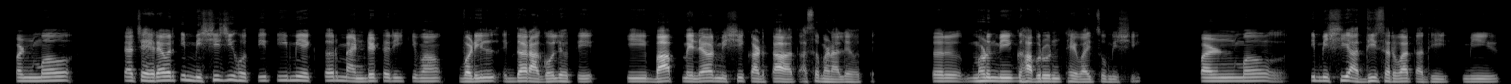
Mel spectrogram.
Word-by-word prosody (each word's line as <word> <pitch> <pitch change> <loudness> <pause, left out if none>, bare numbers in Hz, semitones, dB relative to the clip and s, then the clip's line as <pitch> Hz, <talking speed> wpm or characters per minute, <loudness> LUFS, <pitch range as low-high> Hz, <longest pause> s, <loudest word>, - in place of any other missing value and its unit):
पण 160 -1 0
मग 175 +3 +1 0.6
त्या 175 0 +1
चेहऱ्यावरती 185 +3 +2
मिशी 185 +2 -1
जी 205 +2 -2
होती 180 -1 -4
ती 195 0 -4
मी 190 0 +1
एकतर 180 +1 0
मँडेटरी 155 +2 +1
किंवा 150 0 -3 0.3
वडील 150 +3 +3
एकदा 140 +3 +4
रागवले 140 +1 +2
होते 140 -1 -4
की 140 +1 -5
"बाप 150 +3 +8
मेल्यावर 145 +2 +5
मिशी 145 +2 -3
काढतात," 135 -2 +3
असं 150 +3 -6
म्हणाले 125 -1 -2
होते. 115 0 -12 0.6
तर 150 0 +1
अ, - - -9
म्हणून 160 +3 +1
मी 155 -1 +6
घाबरून 140 -1 +1
ठेवायचो 125 -1 -3
मिशी. 120 +3 -10 0.6
पण 155 0 +3
मग 165 -1 -3 0.3
ती - - -2
मिशी 170 +2 0
आधी 160 +2 +1
सर्वात 140 -2 -1
आधी 125 +1 -7 0.2
मी 130 0 -5
150 Hz, 155 wpm, -25 LUFS, 135-165 Hz, 0.6 s, बाप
